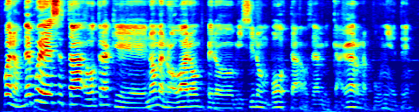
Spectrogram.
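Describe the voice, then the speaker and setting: A young man from Córdoba, Argentina, with a Córdoba accent, telling funny personal stories in a casual, animated way and acting out the voices of people he quotes. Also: mid-range voice, normal speed. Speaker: YouTuber. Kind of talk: casual storytelling.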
